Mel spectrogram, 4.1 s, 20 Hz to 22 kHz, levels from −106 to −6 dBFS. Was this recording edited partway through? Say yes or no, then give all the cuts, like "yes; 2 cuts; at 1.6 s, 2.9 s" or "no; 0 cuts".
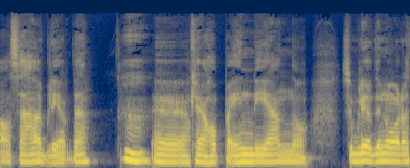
yes; 1 cut; at 1.9 s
